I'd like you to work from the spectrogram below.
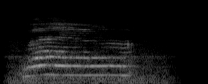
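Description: A cat named Ralph lets out a single drawn-out, voice-like meow that bends as it goes, close and clear, lasting over a second before fading to silence.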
